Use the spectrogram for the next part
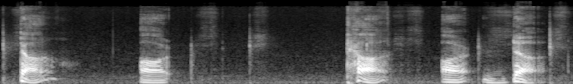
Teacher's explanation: retroflex sounds, where the tip of the tongue curls back and hits the upper part of the hard palate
